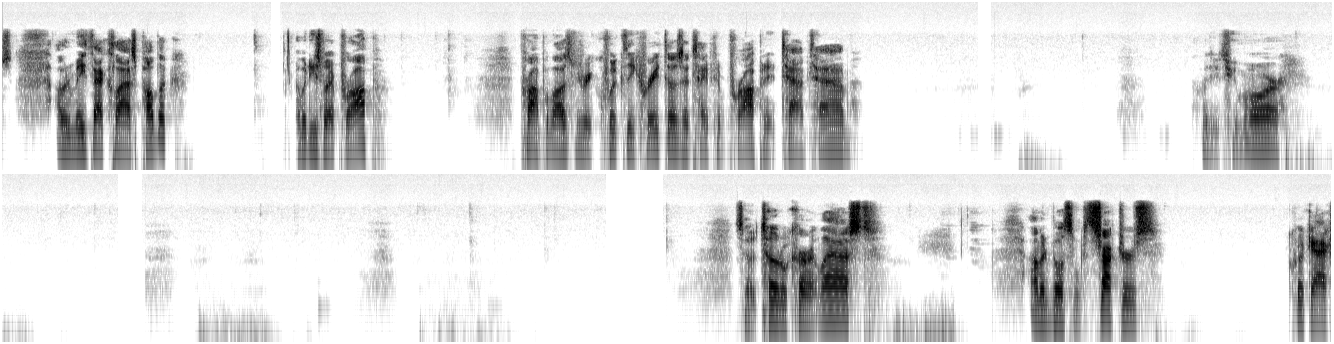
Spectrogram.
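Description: A man talks calmly into a microphone, pausing between phrases.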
